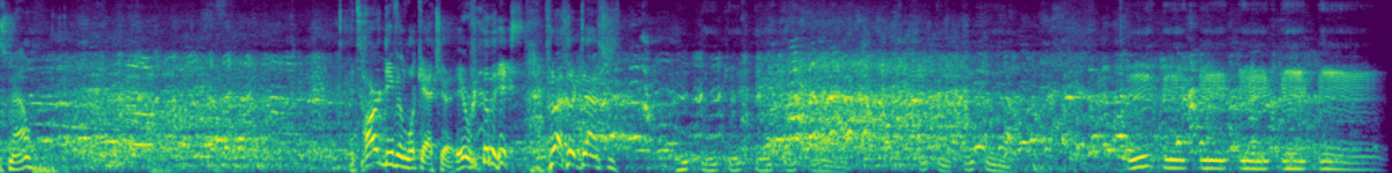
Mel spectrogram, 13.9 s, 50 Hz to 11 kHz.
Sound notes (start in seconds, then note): 0.1 audience laughing; 6.7 audience laughing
